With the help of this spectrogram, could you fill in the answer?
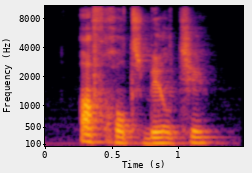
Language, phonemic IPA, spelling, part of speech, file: Dutch, /ˈɑfxɔtsbelcə/, afgodsbeeldje, noun, Nl-afgodsbeeldje.ogg
- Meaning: diminutive of afgodsbeeld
